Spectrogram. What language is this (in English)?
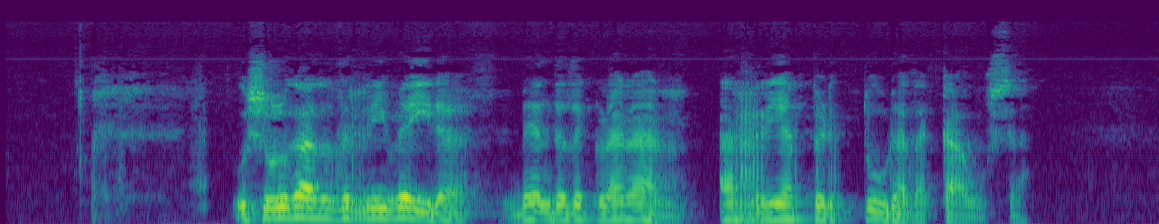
Galician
